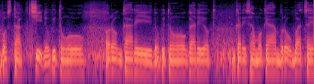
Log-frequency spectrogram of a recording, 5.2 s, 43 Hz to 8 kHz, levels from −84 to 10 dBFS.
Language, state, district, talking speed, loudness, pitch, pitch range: Kokborok, Tripura, West Tripura, 215 wpm, -18 LUFS, 95 Hz, 95-100 Hz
